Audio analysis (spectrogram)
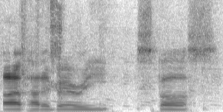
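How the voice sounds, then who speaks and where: Deep-voiced man chatting about films. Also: little pitch movement, takes it slowly, background noise. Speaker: podcast co-host reviewing films. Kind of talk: casual film discussion.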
